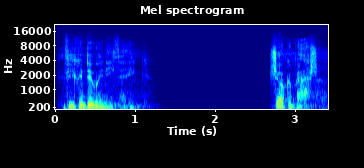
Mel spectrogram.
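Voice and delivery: quiet, almost disappointed plea; weak desperate plea. Shown as a demonstration. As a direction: plead softly like a worn-out father. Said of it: "Do you feel the weakness in that voice?".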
